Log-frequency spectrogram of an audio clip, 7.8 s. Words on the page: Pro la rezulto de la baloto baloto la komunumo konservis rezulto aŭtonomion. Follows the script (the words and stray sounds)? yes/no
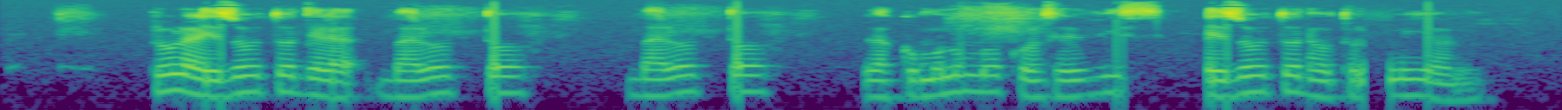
no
